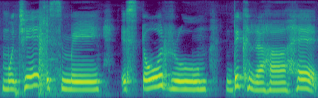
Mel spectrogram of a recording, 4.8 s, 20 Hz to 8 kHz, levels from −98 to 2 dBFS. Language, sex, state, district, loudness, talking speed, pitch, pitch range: Hindi, female, Madhya Pradesh, Katni, -15 LUFS, 90 wpm, 205 Hz, 200-230 Hz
